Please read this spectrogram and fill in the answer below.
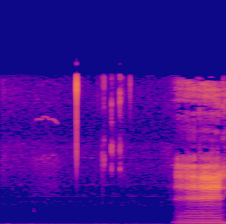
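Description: A single faint computer mouse click over low, steady background hiss.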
